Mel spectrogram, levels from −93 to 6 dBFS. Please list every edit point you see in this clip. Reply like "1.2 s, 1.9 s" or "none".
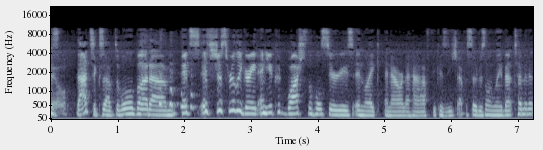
none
